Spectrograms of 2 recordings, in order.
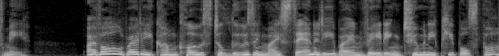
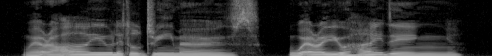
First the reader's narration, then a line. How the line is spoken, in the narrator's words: His voice is velvety smooth, but a sharp fury slides beneath it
